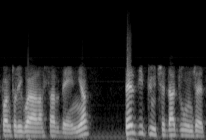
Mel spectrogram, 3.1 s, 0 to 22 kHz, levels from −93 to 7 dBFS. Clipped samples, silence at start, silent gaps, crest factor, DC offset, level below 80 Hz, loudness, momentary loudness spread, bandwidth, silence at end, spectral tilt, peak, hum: under 0.1%; 0.05 s; none; 16 dB; under 0.1%; -58 dBFS; -25 LUFS; 7 LU; 7.6 kHz; 0.05 s; -8 dB/octave; -8 dBFS; 50 Hz at -65 dBFS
